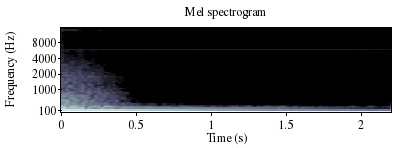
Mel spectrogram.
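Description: A deep synthesized bass note in a hip-hop remix, held long and sinking slightly in pitch, with nothing else in the track above it.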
